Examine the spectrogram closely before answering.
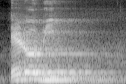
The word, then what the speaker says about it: Adobe: Adobe, E pronounce karna chahiye, E ko pronounce karna chahiye, not Adobe, Adobe, okay? Adobe, it has an Indian CEO.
